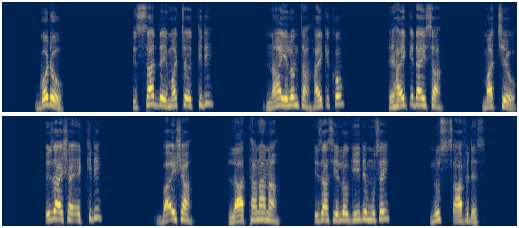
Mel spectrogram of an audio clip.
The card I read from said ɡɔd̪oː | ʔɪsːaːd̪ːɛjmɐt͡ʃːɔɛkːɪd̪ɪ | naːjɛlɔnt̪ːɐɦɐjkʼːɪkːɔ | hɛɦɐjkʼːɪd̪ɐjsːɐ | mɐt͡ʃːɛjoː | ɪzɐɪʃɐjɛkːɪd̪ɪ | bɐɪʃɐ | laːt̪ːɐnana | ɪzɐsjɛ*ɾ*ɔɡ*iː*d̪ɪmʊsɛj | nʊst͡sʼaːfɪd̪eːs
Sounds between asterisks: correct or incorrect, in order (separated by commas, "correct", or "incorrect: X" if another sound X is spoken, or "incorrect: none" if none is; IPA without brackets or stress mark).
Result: incorrect: l, correct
